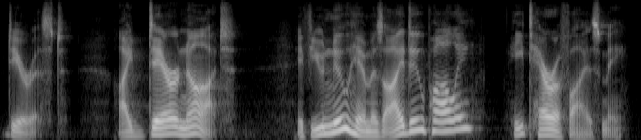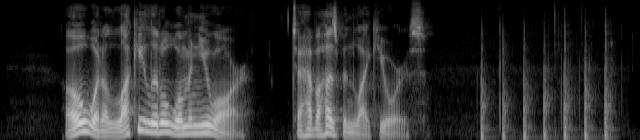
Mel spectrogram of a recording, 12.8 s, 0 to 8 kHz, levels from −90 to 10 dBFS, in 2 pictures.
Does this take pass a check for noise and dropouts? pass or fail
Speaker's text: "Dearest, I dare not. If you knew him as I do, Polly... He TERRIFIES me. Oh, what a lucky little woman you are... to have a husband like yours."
fail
